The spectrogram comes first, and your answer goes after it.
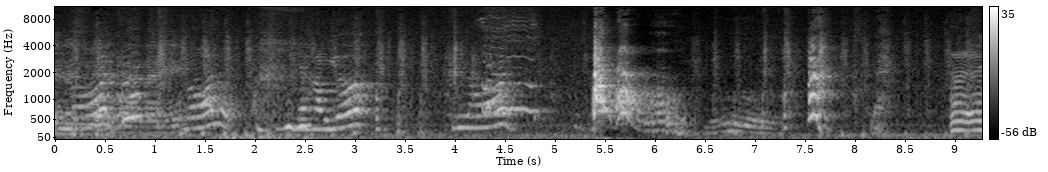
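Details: Pet dog in Chonburi, Thailand, on 22 May 2012, 'talking' to a family member returning after nearly two years, as if scolding and missing him: a long run of sliding, wavering whines and yowls with people speaking alongside.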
